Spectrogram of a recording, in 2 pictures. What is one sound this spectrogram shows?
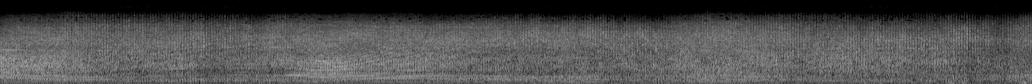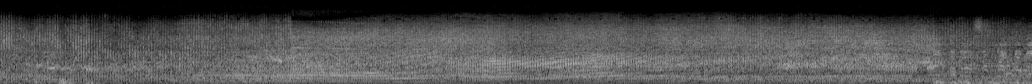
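Kart engines whine loudly as they race past, rising and falling in pitch.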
